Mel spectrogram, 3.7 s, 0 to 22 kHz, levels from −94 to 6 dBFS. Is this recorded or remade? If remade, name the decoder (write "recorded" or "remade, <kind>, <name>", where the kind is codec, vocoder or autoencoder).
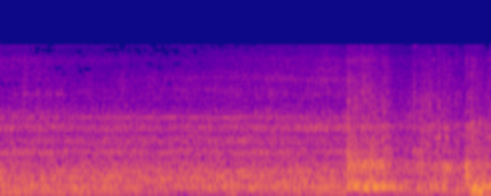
recorded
